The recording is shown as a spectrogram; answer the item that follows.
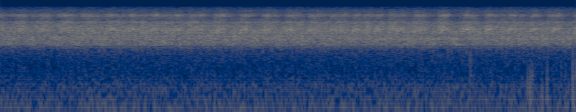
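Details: Loud morning chorus of large brown and bear cicadas near wooded hills in Japan, around nine o'clock: a continuous shrill, high-pitched buzzing drone with a rapid throbbing pulse and no other clear sounds.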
